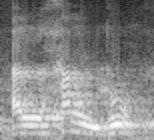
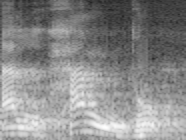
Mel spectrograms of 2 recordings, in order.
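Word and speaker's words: الحمد: Jikalau bacanya benar alhamdu segala puji. Sekarang jenengan baca salah. Alhamdu pakai H besar. Jadi apa artinya? Segala kehancuran lillah milik Allah.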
